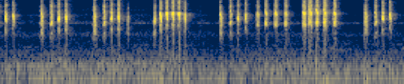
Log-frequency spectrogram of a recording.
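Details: High harsh chattering from a long-tailed shrike, loud and clear, used to lure and train other birds. Grouped rasping bursts come in clusters of three to five, each cluster about half a second apart.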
